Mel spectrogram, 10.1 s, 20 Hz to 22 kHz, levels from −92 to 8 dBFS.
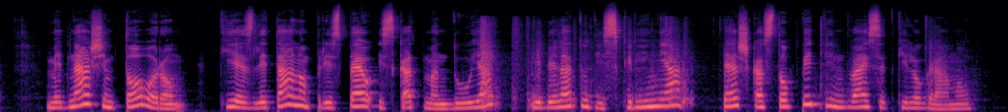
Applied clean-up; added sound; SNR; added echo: neural mask model RNNoise.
